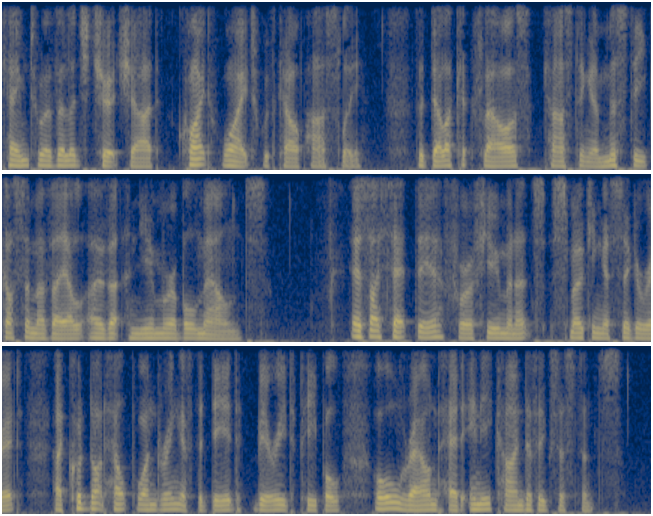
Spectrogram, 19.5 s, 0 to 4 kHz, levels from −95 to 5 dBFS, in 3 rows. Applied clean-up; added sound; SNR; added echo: none; none; none; none.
